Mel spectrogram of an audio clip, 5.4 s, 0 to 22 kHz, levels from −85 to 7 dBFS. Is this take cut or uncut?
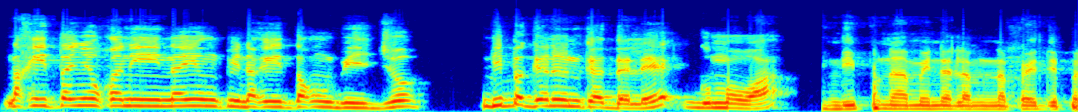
cut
